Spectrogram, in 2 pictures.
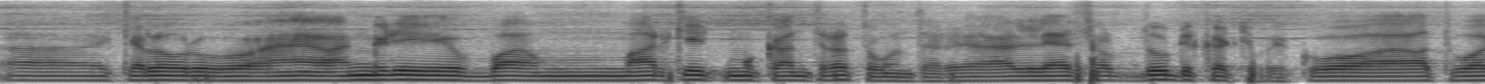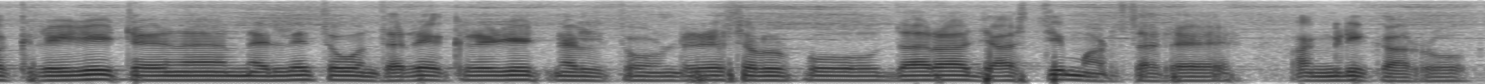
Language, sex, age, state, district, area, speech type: Kannada, male, 60+, Karnataka, Koppal, rural, spontaneous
